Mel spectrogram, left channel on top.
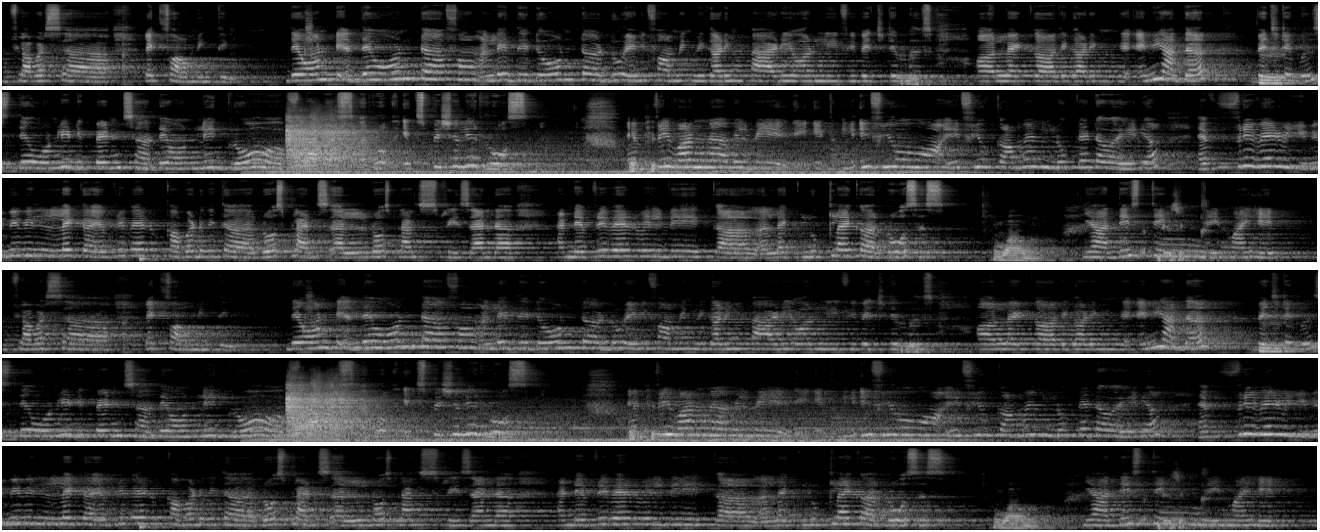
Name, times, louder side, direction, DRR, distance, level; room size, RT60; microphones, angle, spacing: voice 1, 0.0-2.4 2.8-18.4 19.4-35.7 37.1-39.0, left 3 dB, 85° left, 1.7 m, -27 dB
sound 1, 15.5-22.2, right 1 dB, 5° left, 5.3 m, -28 dB
voice 2, 19.0-19.7 36.2-37.1 37.9-38.1, left 2 dB, 40° left, 0.7 m, -29 dB
25.0 x 19.0 x 6.3 m
head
